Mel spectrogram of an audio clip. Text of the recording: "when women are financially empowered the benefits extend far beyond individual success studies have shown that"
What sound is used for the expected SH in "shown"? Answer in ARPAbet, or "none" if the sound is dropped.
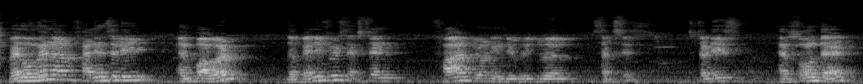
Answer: S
